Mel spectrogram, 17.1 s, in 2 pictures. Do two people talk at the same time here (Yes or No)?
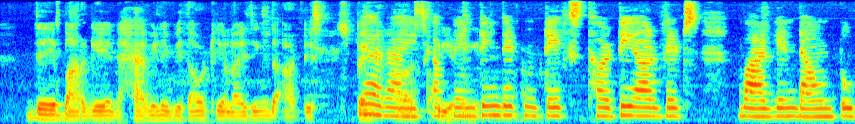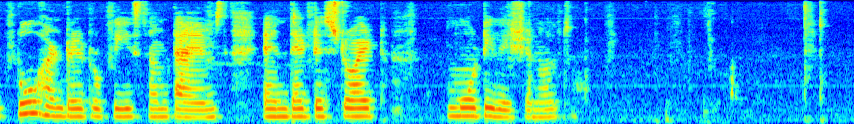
Yes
